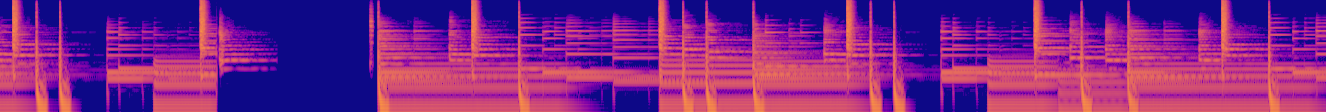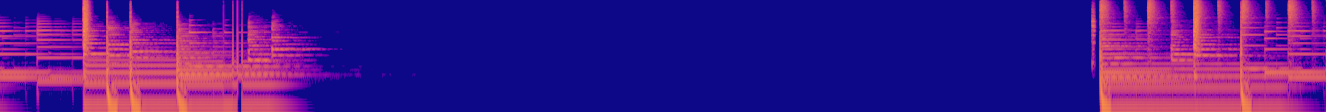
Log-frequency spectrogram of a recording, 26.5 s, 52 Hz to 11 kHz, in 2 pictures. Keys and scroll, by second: 0.0-0.5 typing, 2.1 super+j, 2.7 Return, 3.6 space, 6.0-6.9 typing, 15.4-15.9 typing, 18.0 y, 19.5 y, 20.4 e, 24.1-25.1 typing.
